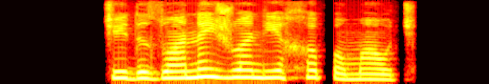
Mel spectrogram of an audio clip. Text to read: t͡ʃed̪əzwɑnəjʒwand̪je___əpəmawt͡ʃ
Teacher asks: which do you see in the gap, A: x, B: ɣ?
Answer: A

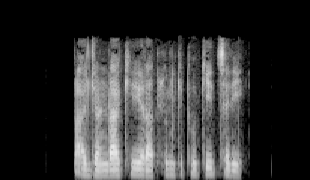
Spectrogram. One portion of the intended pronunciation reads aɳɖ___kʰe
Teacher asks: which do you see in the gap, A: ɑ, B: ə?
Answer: A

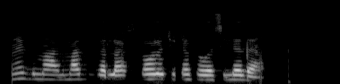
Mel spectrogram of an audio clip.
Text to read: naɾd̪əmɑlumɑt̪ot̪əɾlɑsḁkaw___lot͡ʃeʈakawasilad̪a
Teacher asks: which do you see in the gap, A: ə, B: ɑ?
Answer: A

